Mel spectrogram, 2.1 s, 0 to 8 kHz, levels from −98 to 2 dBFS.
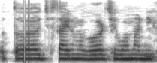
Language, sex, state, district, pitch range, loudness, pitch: Maithili, female, Bihar, Saharsa, 210-215 Hz, -22 LUFS, 210 Hz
